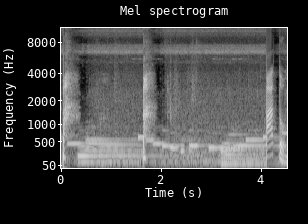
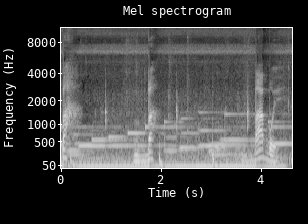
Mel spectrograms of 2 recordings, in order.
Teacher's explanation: Dito sa letrang P, kapag binibigkas ay walang panginginig sa ating lalamunan kaya ito ay walang tunog. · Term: pasara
